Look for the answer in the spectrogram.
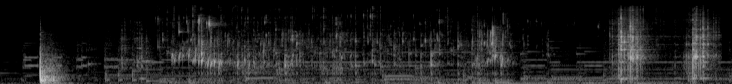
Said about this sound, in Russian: и все хорошо перемешаем. Через стрейнер перельем все содержимое в охлажденный бокал для мартини.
